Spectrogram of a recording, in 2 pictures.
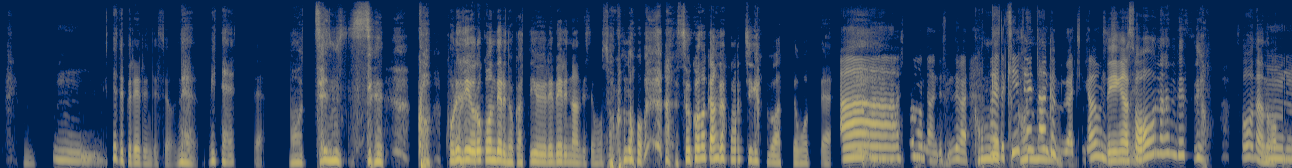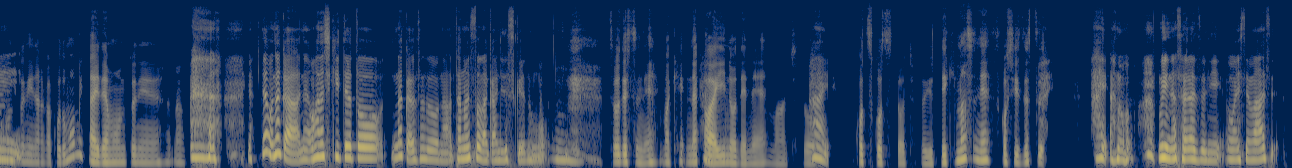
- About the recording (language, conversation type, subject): Japanese, advice, 支出の優先順位をどう決めて、上手に節約すればよいですか？
- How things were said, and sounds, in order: laughing while speaking: "もう、そこのあ、そこの感覚も違うわって思って"; chuckle; other background noise; chuckle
